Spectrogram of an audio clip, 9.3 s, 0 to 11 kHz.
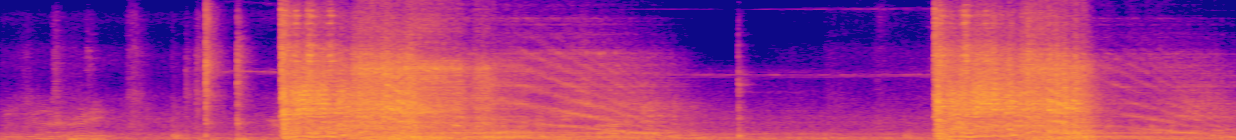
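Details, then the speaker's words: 1987 K5 Blazer small-block V8 with TBI, first start after engine rebuild, injectors holding roughly 10-year-old ethanol fuel: two cranking bursts, each catches and roars briefly, then fades and dies; cranks but won't keep running. "all right so it's trying to run it just ain't got no"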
